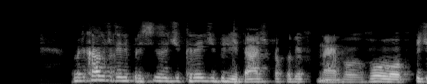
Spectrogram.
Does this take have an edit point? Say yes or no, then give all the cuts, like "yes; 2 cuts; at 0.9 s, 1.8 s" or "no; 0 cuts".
yes; 2 cuts; at 1.1 s, 3.1 s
